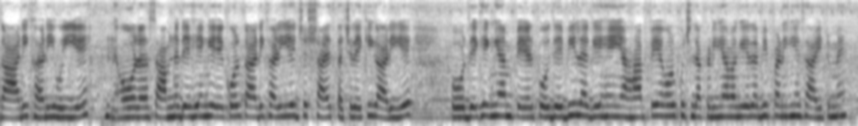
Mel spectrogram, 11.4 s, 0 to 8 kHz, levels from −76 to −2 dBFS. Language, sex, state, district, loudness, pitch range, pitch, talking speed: Hindi, female, Bihar, Gopalganj, -22 LUFS, 230-255 Hz, 240 Hz, 195 wpm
